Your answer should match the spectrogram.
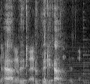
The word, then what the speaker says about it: Boudica: What's the right way to pronounce her name? Boudica.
